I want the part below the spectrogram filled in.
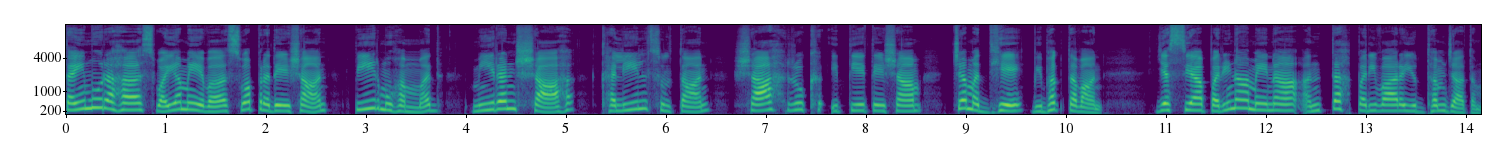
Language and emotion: Sanskrit, neutral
